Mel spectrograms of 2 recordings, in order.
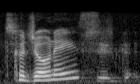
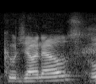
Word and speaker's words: cojones: How'd you say it? – Cajones? – Cujonos? – Ooh. – No. – Cujonos. It's not a Jonas brother.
